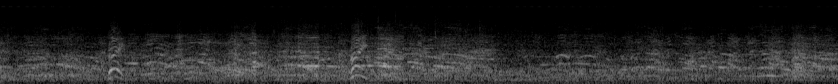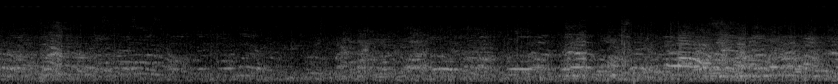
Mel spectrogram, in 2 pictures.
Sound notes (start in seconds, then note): 4.5 audience cheers, yells instructions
